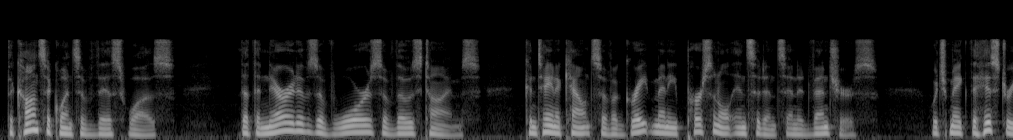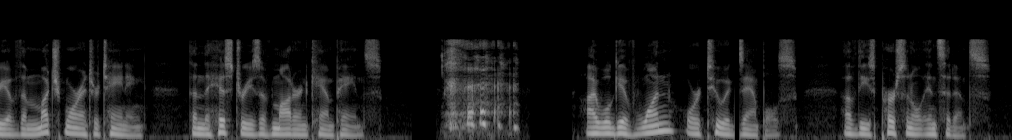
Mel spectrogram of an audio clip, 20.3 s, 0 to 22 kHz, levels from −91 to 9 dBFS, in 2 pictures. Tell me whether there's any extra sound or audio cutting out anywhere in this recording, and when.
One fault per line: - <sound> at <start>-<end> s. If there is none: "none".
- laugh at 14.5-15.3 s
- dropout at 17.5-17.5 s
